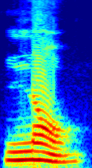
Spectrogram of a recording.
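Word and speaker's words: know: इसके बाद है हमारे पास नो। नो में हमारे पास के साइलेंट है।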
